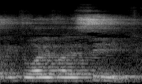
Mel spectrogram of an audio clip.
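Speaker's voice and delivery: ordinary delivery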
